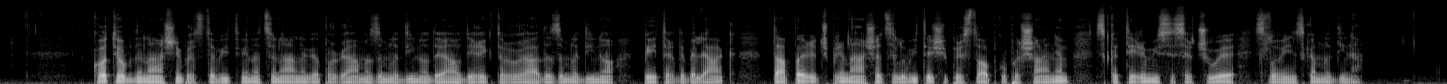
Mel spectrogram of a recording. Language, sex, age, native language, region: Slovenian, male, 30-49, Slovenian, Central Slovenia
